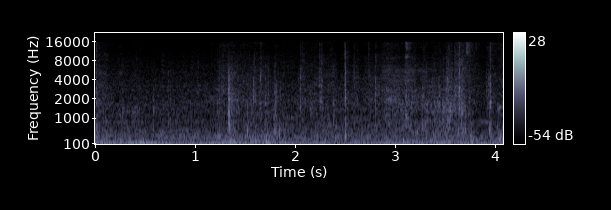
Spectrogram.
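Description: Rottweiler puppies' paws tapping on a stone-tiled floor: a few light, scattered clicks over a low steady hum.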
